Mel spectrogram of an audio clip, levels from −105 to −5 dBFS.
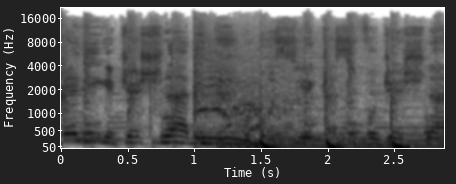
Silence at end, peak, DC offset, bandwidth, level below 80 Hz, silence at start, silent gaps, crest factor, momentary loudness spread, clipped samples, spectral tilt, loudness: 0 s; 0 dBFS; under 0.1%; over 20 kHz; -18 dBFS; 0 s; none; 12 dB; 2 LU; under 0.1%; -3.5 dB/octave; -12 LUFS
